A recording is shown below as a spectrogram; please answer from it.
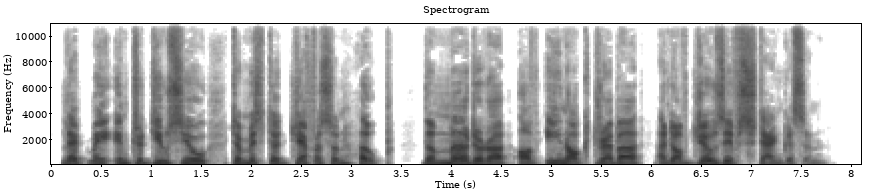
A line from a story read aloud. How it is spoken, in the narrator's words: he cried, with flashing eyes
